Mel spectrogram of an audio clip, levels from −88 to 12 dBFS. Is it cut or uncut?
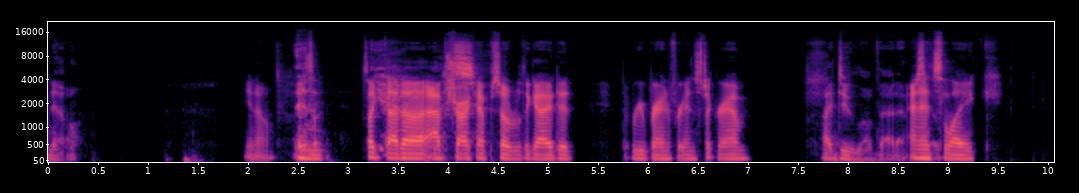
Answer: uncut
